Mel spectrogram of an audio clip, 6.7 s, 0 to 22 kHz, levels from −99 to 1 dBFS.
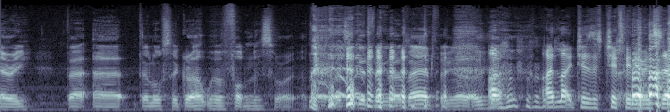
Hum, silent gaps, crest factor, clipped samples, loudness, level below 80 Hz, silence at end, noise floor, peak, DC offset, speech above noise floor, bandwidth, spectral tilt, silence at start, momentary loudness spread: none; none; 18 dB; under 0.1%; -18 LUFS; -60 dBFS; 0 s; -41 dBFS; 0 dBFS; under 0.1%; 23 dB; 17.5 kHz; -3 dB/octave; 0 s; 19 LU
